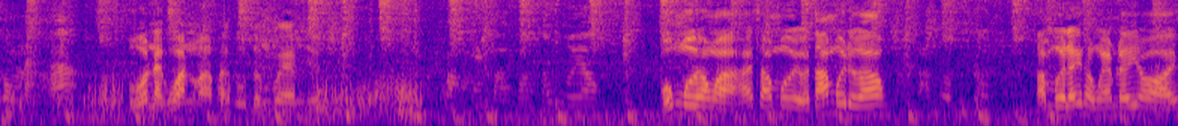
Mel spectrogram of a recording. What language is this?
Vietnamese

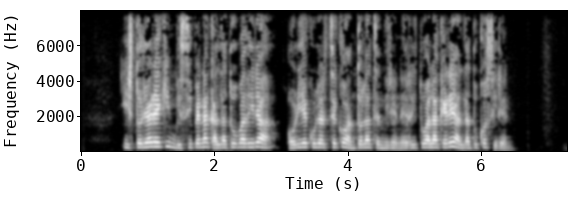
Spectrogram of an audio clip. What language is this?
Basque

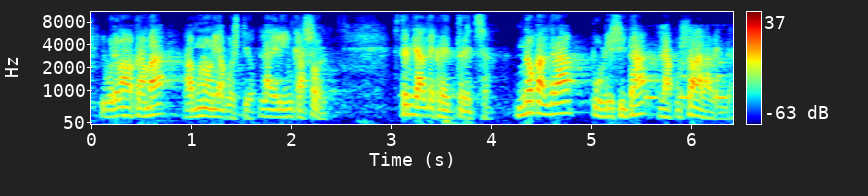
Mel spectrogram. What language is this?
Catalan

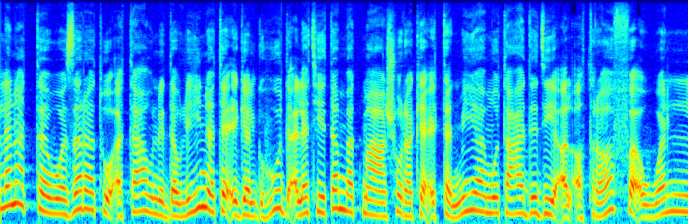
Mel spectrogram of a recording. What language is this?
Arabic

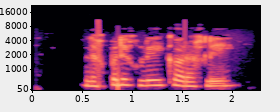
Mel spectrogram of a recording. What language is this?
Pashto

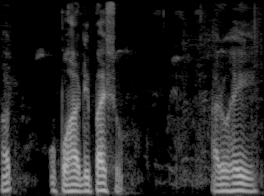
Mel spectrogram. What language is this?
Assamese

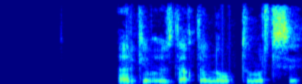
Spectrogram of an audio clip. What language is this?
Uyghur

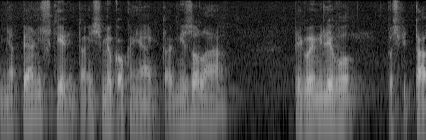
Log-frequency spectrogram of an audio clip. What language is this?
Portuguese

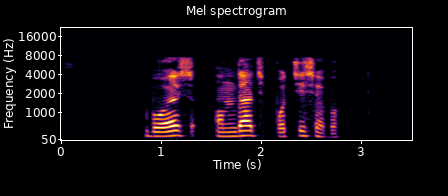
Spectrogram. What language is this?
Odia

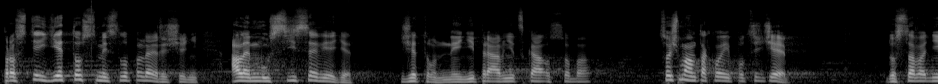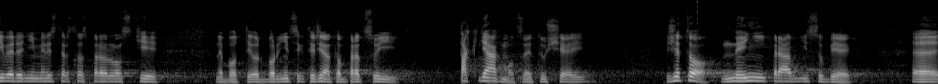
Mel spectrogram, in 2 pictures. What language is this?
Czech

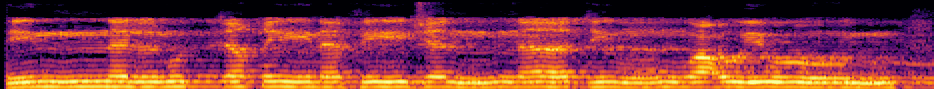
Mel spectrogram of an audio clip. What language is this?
Arabic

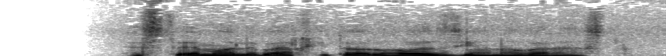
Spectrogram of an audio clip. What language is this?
Persian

